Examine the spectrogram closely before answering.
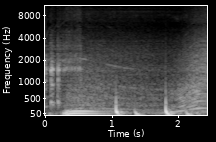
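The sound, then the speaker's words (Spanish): A BMW 3 Series car accelerating: a brief, low engine rumble followed by a few short, sharp bursts of sound. “Redefine la forma en que tomas cada curva. Cómo pisas el acelerador y cómo la adrenalina recorre tu cuerpo. Estrena un BMW Serie 3”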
